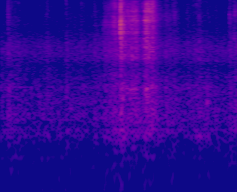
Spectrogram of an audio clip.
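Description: Near silence, broken a little over a second in by two faint, brief, high-pitched rustles.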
